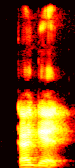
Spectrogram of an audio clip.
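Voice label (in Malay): "kaget", Malay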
